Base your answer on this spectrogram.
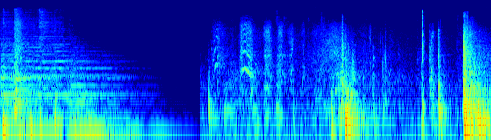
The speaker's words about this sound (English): Helps if you open the door.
